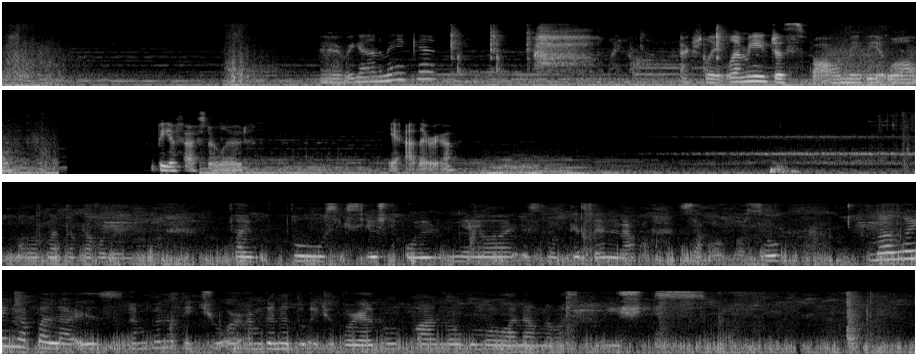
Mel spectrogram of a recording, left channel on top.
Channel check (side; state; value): both; different; correlation 0.00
